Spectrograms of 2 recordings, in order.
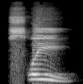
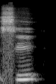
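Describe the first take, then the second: First: The syllable is said heavy, with a full mouth. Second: The syllable is said light, with a thin mouth. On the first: The speaker calls it right. "इसको पूर्व पढ़ना है" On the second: The speaker calls it wrong. "लेकिन ये गलत है"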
